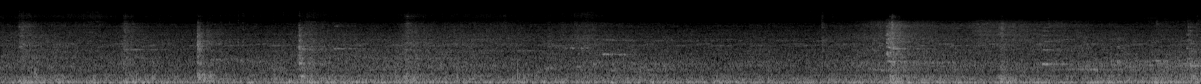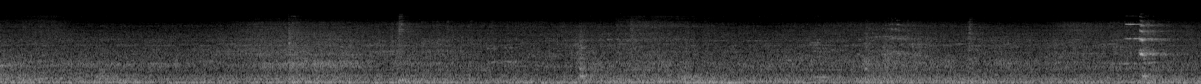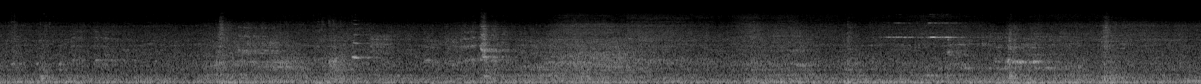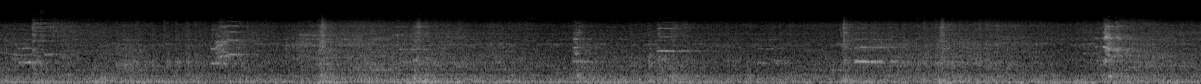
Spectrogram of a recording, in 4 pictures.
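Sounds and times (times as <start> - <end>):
train wheels rumbling on rails: 0.0 - 48.0
high wheel squeals: 5.6 - 6.7, 23.2 - 23.9, 32.8 - 34.7, 38.1 - 38.6, 41.8 - 45.1.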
